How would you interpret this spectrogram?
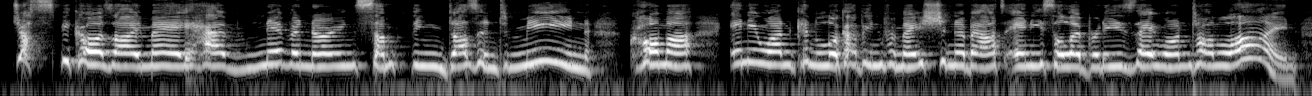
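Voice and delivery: high, loud mock scammer rant. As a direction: squeal the clumsy defence. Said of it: "my scammer said".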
